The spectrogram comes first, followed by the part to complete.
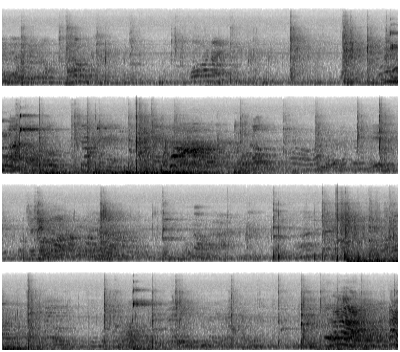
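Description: Badminton play in a large gym: many sharp racket strikes on the shuttlecock and thuds of footsteps on the wooden court, with voices echoing in the hall.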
